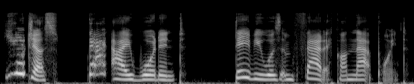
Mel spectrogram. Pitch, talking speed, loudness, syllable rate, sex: 265 Hz, 160 wpm, -19 LUFS, 4.8 syllables/s, female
